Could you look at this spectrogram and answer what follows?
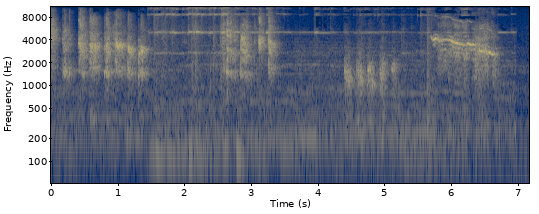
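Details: Pet red-bellied parrot, a young female about 10.5 months old, chattering indoors: bursts of harsh, noisy squawks, then a pure whistled tone held high, more raspy bursts, and a wavering whistle near the end.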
